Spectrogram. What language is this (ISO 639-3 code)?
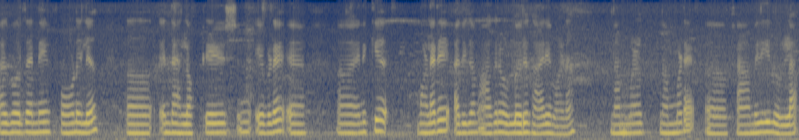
mal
